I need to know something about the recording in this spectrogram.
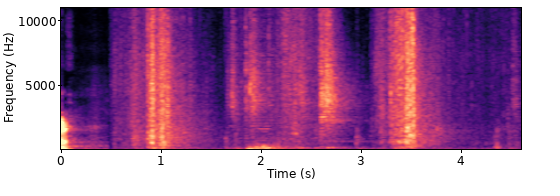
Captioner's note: packaging rustling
